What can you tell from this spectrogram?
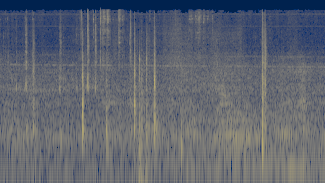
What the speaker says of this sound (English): I'm gonna put my keys here.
